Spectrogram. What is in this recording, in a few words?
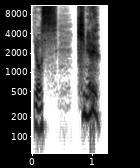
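Voice finish, Japanese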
